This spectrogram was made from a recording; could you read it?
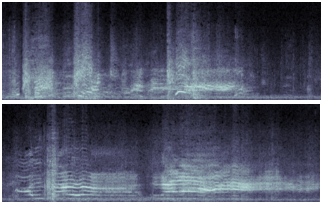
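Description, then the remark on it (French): Foley for an arm being cut, made by chopping a chicken stuffed with chopsticks: a few sharp, wet crunching whacks burst out over loud, strained cries and wailing vocal sounds that rise and fall throughout. “on dit le bras, c'est donc un bruit de poulet”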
